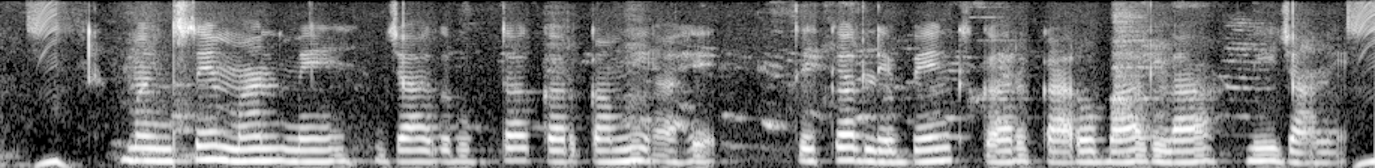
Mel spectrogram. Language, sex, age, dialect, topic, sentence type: Chhattisgarhi, female, 18-24, Northern/Bhandar, banking, statement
